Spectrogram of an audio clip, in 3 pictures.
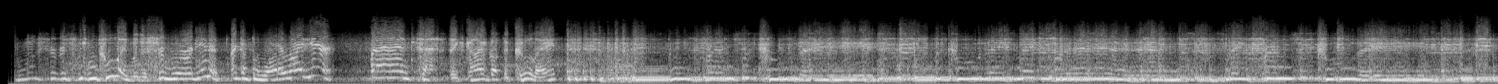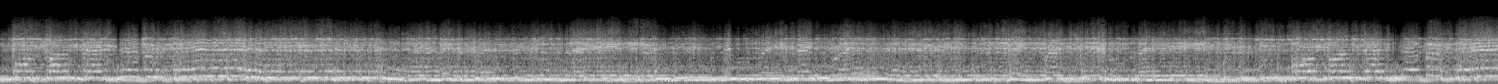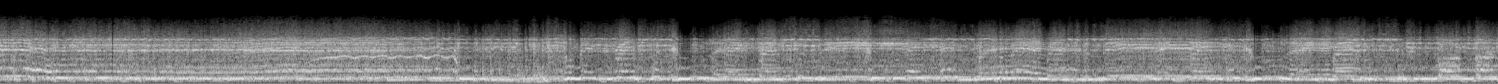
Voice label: Commercial; Kool-Aid; 1969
